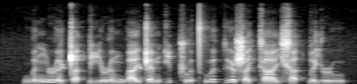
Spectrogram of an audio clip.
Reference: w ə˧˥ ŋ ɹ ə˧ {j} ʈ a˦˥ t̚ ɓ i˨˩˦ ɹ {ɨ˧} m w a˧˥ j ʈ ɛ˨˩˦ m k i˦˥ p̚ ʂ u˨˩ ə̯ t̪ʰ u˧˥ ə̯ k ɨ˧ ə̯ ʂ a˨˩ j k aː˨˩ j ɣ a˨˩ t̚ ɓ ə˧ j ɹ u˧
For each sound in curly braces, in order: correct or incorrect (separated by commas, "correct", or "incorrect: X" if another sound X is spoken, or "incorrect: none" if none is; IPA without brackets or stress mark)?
correct, incorrect: ə˧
